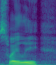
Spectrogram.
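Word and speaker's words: Swae Lee: I liked sway Lee mm-hmm that's how you pronounce it sway Lee I liked a lot of him unlike features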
